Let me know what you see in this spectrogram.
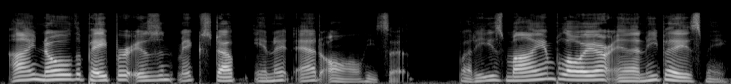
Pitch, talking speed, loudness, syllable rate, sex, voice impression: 180 Hz, 170 wpm, -18 LUFS, 3.7 syllables/s, female, feminine, middle-aged, tensed, powerful, clear, slightly halting, nasal, intellectual, calm, slightly friendly, reassuring, unique, elegant, lively, slightly sharp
